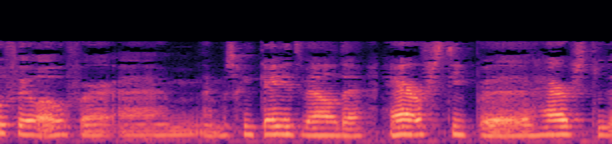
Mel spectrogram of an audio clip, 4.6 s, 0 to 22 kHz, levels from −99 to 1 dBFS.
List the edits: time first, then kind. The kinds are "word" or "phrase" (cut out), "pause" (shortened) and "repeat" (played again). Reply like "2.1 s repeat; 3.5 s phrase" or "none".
2.8 s pause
